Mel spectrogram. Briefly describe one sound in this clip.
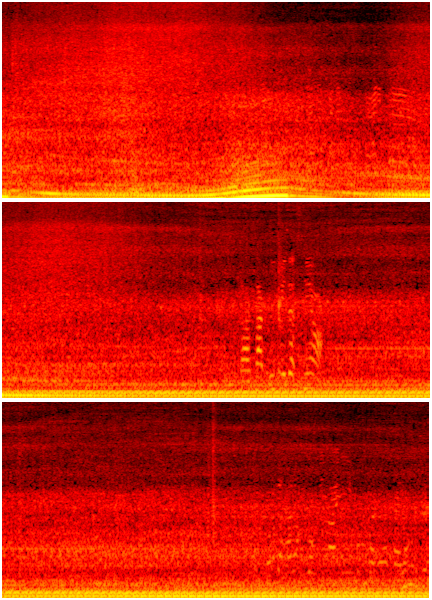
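Sand pours and slides out of a dump truck's tipped bed.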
